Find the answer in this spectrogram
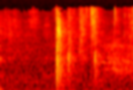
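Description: Table tennis ball being hit by rackets and bouncing on the table in a rally: a sharp crack a little under a second in, then several lighter ticks.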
